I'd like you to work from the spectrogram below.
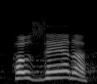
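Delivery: loud, high hosanna cry; preacher imitating the crowd's loud joyful hosanna; crowd shouting. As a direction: shout it like the palm-waving crowd. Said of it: "they're screaming".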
